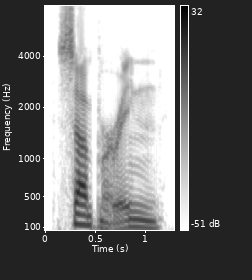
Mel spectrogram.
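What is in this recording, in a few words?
"submarine", English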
